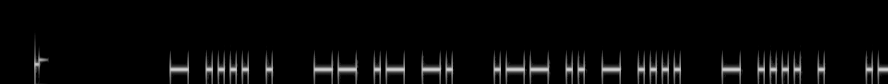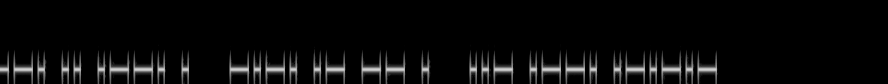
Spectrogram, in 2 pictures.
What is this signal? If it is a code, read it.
Morse code, heard as a keyed tone, about 20 wpm, 700 Hz. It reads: THE MAN WITH THE PIPE CAME UP.
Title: Sentences from Top 1500 Words 20wpm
